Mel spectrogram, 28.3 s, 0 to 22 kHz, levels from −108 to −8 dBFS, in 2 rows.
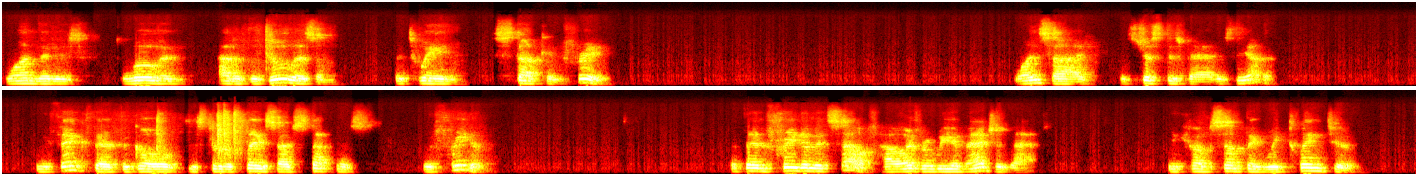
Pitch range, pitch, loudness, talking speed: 120-190 Hz, 140 Hz, -14 LUFS, 100 wpm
